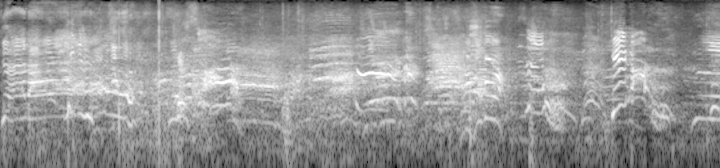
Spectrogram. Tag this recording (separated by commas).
Chatter, inside a public space, Speech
